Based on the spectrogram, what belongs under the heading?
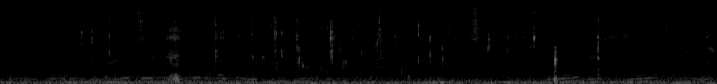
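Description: A person chewing and biting into chicken lollipop: quiet, irregular little clicks and crunches of eating.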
